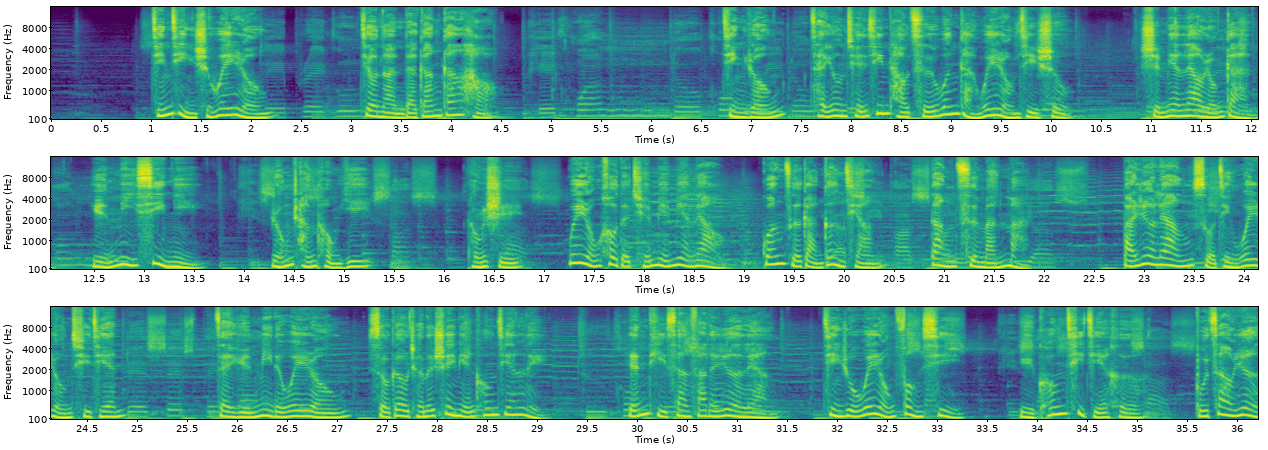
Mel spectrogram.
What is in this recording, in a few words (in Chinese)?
女 广告 成熟知性 微绒被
